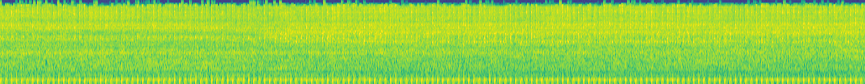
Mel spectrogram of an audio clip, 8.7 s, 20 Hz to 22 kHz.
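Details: 1965 Rugg Carpet Cut riding lawn mower, repowered with electric start, idling: smooth, even single-cylinder putter with a steady beat, no misses or knocks; sounds good, healthy.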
